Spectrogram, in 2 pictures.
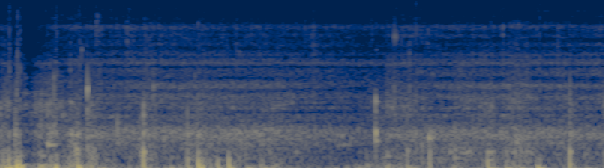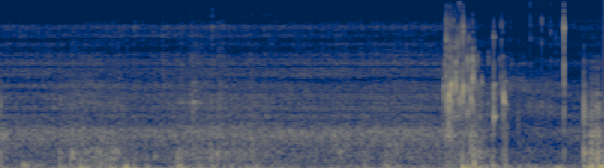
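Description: Water rumbles and gurgles dully underwater.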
